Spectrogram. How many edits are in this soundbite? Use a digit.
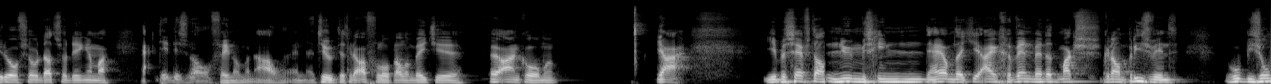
4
